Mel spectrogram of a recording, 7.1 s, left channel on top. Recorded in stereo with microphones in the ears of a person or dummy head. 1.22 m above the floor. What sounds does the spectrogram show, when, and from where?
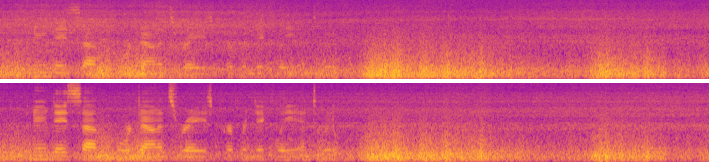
0.2 s a man speaking: 55° right (ahead or behind)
